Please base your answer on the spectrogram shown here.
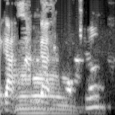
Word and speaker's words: gazpacho: So in Castilian Spanish, we have an accent where the Z's and the C's are pronounced like THs. So we say gazpacho.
